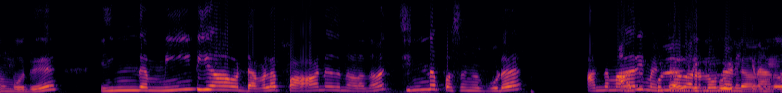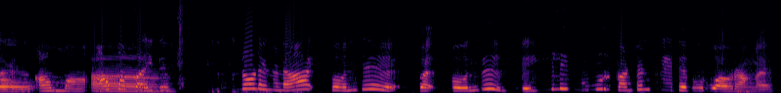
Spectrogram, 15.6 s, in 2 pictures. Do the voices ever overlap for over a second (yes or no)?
yes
